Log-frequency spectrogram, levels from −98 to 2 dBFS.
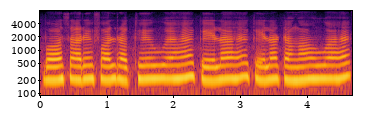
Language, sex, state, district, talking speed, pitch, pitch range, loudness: Hindi, female, Himachal Pradesh, Shimla, 155 wpm, 220 Hz, 210-220 Hz, -13 LUFS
